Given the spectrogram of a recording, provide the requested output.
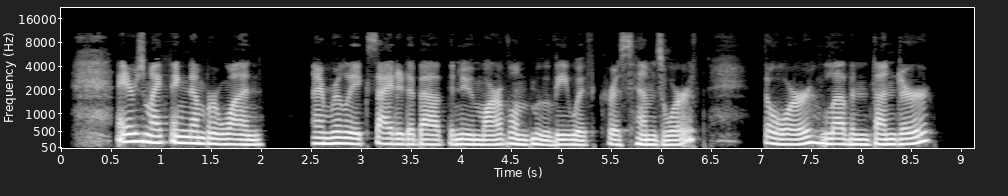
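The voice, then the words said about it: Voice off from a cold. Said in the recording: “excuse my voice, folks. I've got a cold, so my voice is a little off today”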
